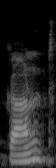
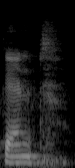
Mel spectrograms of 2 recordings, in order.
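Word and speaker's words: can't: উচ্চারণ কান্ট কিংবা ক্যান্ট উভয়ই সঠিক। ব্রিটিশ ইংলিশে কান্ট এবং আমেরিকান ইংলিশে ক্যান্ট।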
